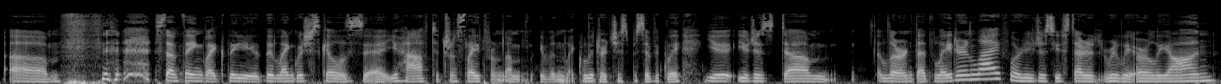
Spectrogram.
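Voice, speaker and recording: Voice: mid-range voice, normal speed, no room sound. A podcast host, speaking hesitantly with many fillers and restarts. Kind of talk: casual podcast interview.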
